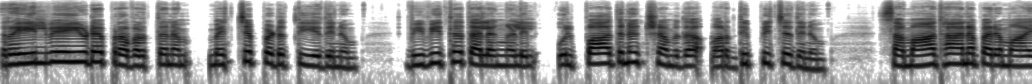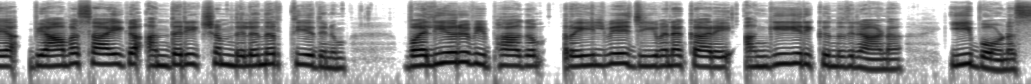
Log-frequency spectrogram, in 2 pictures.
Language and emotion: Malayalam, neutral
